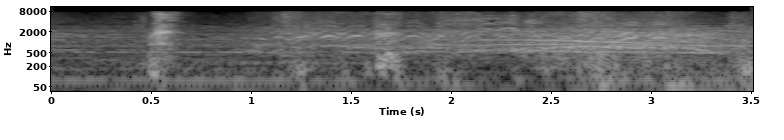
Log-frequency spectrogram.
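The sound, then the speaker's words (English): Horses whinny amid a noisy, busy background, with a couple of short, sharp snort-like bursts early on and a wavering neigh drawn out toward the end. “These horses are... They look like that horse from the Preakness.”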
